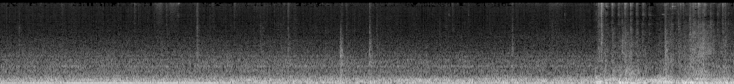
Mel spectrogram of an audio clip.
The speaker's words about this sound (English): Everybody's going so slow. Got a New Jersey Transit bus scraping all over left and right.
